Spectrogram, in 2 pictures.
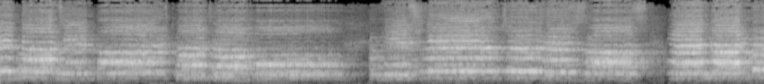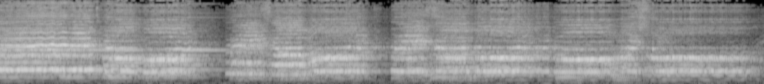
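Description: Church choir of men and women singing together, in sustained phrases with short breaks between them.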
